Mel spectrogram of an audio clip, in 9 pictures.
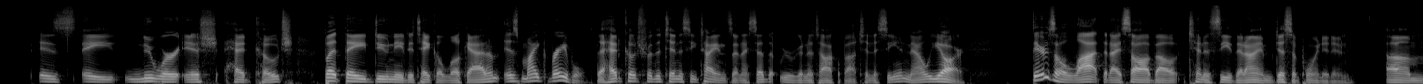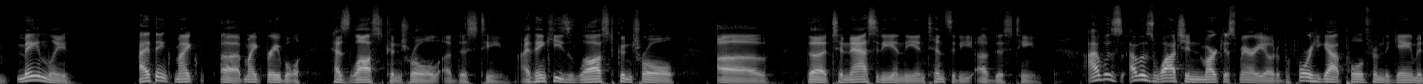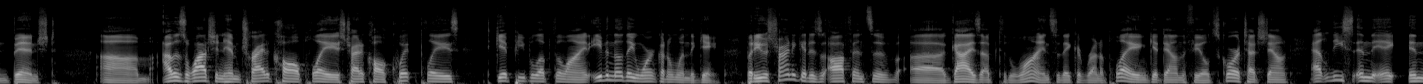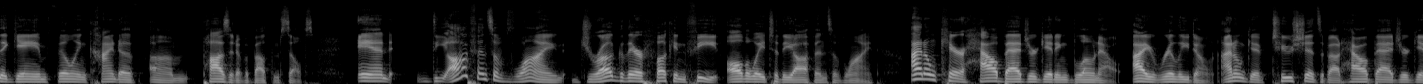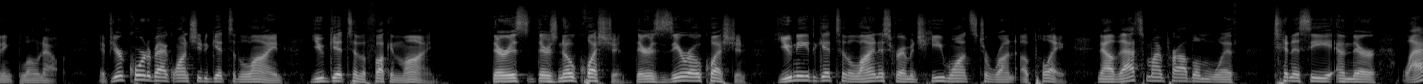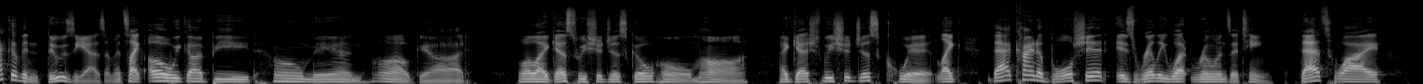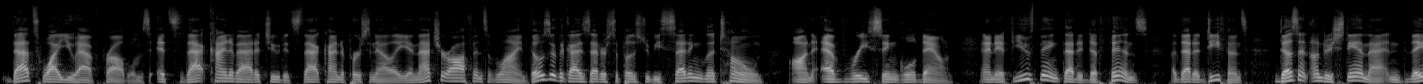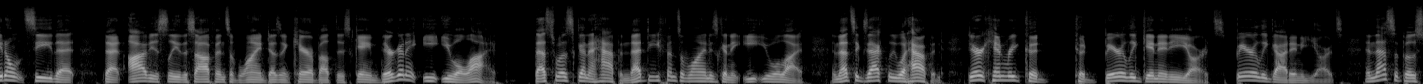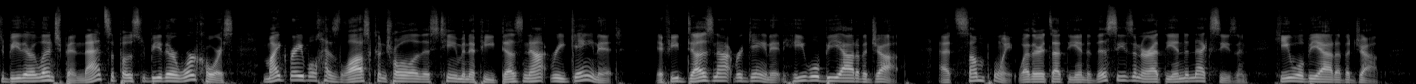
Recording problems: none

